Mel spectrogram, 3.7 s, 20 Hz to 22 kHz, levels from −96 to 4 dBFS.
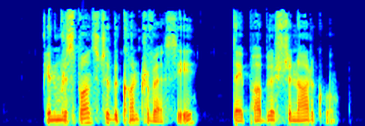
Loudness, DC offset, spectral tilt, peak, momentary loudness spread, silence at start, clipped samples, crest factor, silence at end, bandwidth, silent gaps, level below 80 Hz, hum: -18 LUFS; under 0.1%; -3.5 dB/octave; 0 dBFS; 6 LU; 0.45 s; under 0.1%; 20 dB; 0.3 s; 16.5 kHz; none; -56 dBFS; none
